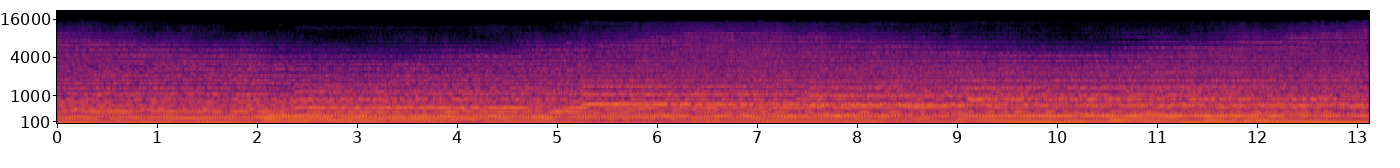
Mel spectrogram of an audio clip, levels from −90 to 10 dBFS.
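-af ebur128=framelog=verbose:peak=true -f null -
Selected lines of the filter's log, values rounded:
Integrated loudness:
  I:         -25.3 LUFS
  Threshold: -35.3 LUFS
Loudness range:
  LRA:         0.8 LU
  Threshold: -45.3 LUFS
  LRA low:   -25.5 LUFS
  LRA high:  -24.8 LUFS
True peak:
  Peak:      -13.8 dBFS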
